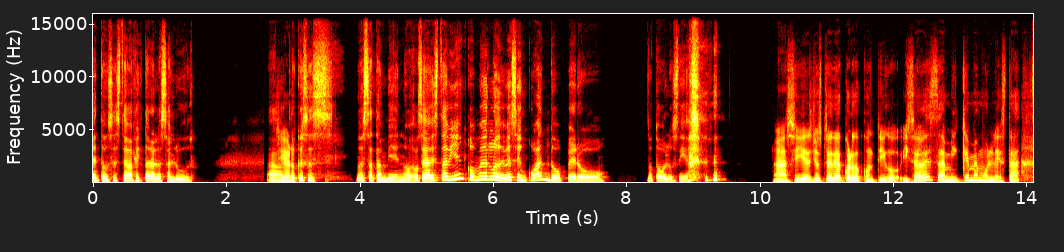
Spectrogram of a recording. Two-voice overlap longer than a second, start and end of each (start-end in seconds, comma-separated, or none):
none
